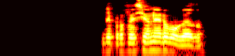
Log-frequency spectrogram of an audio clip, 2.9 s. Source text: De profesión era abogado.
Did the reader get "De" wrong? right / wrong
right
